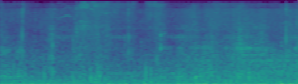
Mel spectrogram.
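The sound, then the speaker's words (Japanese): Soft footsteps of a person walking while live-streaming, a quick series of muffled steps at a steady pace over a constant low rumble of outdoor background noise. No one speaks. “普段からこうやって自分は歩きながら、え配信をしているので”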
